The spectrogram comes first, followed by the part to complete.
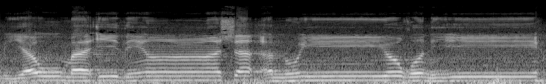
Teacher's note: شین کو حمزہ کے ساتھ ملا کر پڑھیں گے، حمزہ ساکن کو جھٹکے کے ساتھ پڑھیں گے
